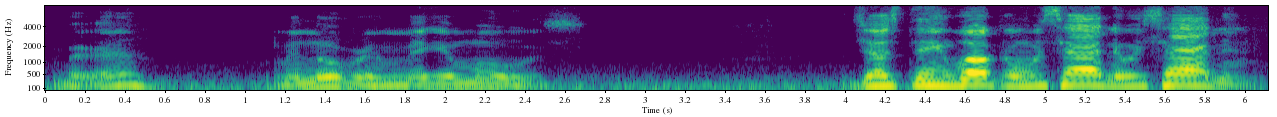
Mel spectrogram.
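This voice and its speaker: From his car in traffic, a man with a medium-pitched smoker's voice chats casually with viewers on a photography livestream. Expressive and moderately paced, he rambles in a laid-back, slangy way and calls out viewers by name over faint vehicle noise.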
